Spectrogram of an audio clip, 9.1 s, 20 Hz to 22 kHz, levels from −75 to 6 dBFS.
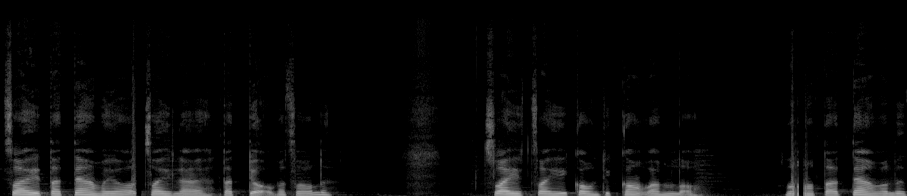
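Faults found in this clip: Intermittent contact in speech path, two dropouts. 1.32–1.46 s, line open about 57 ms. 7.91–8.07 s, open about 111 ms. Crackle at both edges, faint hiss in the gaps. Probable component: loose cable or plug. Connection briefly breaks, then remakes.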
